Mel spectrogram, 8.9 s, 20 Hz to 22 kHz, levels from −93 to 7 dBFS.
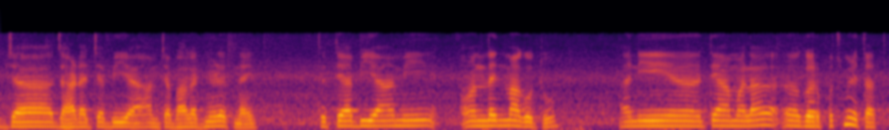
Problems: constant background noise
